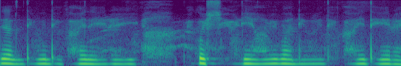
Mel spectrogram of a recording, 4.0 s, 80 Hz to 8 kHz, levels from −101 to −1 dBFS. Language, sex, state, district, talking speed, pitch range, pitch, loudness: Hindi, female, Bihar, East Champaran, 240 wpm, 185-195 Hz, 190 Hz, -32 LUFS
